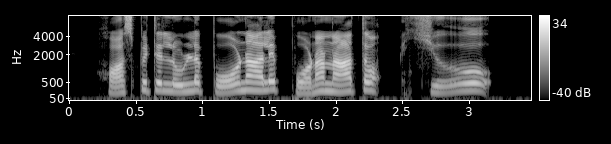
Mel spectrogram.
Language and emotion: Tamil, disgusted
